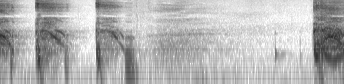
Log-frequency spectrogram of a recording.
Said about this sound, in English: Excuse me. If you haven't noticed, I have a bit of a cough.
